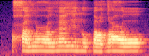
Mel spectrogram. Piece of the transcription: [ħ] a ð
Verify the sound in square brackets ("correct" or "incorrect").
correct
